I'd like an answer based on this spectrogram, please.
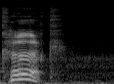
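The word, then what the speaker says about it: Köck: Vin Energy, which is uh Oh, Kirk. K O C K. But that's it's got the loud, mate. So, it's Kirk Kirk.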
